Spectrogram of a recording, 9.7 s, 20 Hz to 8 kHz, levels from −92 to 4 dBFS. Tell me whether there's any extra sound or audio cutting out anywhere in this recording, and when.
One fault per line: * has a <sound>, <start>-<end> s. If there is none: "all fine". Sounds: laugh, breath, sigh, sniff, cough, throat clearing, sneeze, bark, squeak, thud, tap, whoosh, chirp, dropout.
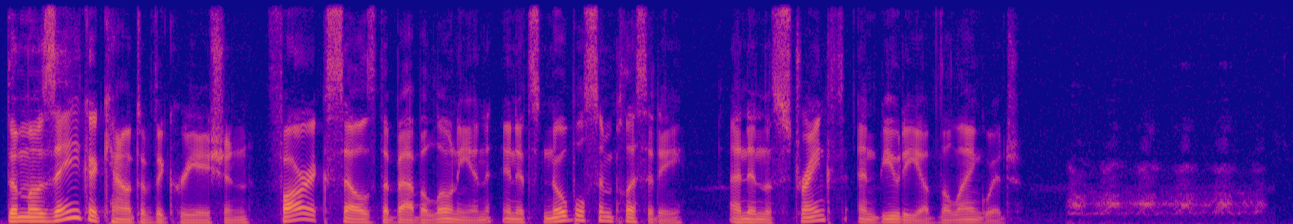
* has a bark, 8.0-9.5 s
